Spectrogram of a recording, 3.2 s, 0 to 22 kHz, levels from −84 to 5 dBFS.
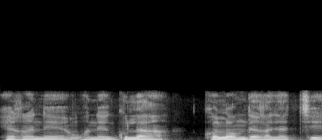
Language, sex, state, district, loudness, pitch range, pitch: Bengali, male, Assam, Hailakandi, -16 LUFS, 135-150 Hz, 145 Hz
